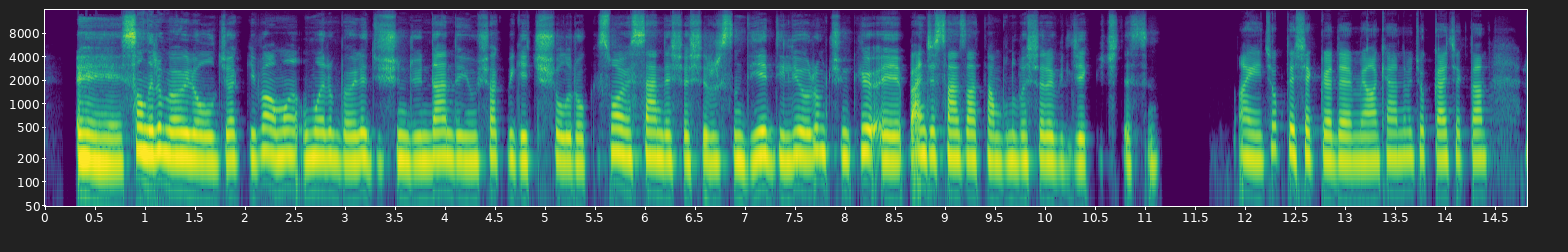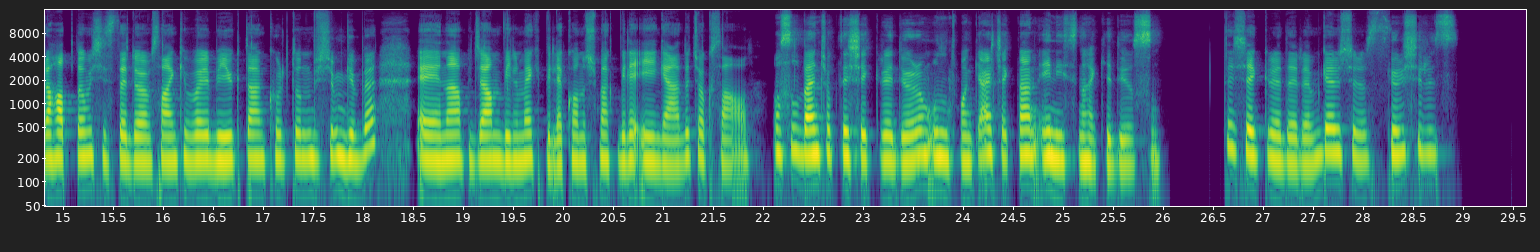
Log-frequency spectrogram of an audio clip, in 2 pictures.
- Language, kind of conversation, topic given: Turkish, advice, Özgünlüğüm ile başkaları tarafından kabul görme isteğim arasında nasıl denge kurabilirim?
- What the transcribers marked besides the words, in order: none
